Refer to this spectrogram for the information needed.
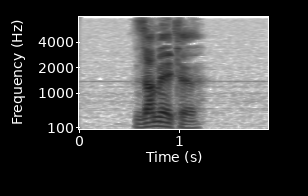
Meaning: inflection of sammeln: 1. first/third-person singular preterite 2. first/third-person singular subjunctive II
- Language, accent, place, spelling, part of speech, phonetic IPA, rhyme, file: German, Germany, Berlin, sammelte, verb, [ˈzaml̩tə], -aml̩tə, De-sammelte.ogg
